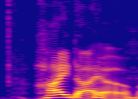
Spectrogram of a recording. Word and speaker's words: Hideo: Hi, Dio.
